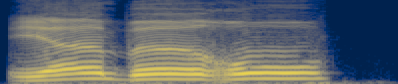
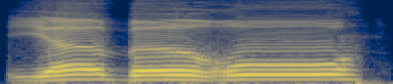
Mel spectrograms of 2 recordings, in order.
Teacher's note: Qalqalah sughra. Jadi sughra ni maksudnya kecil. Lantunan yang kecil. Dan boleh juga kita faham lantunan yang lemah.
